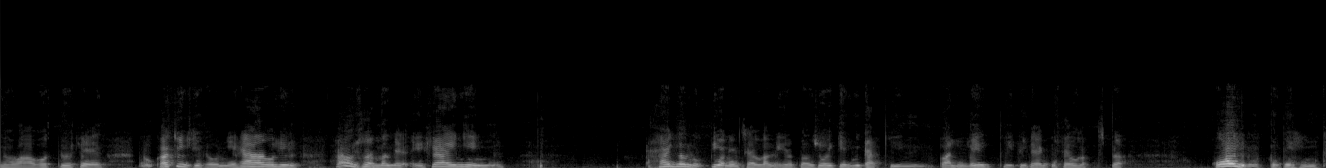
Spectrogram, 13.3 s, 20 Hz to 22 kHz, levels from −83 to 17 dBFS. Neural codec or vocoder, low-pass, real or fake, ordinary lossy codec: codec, 24 kHz, 1.5 kbps, HILCodec; none; fake; none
